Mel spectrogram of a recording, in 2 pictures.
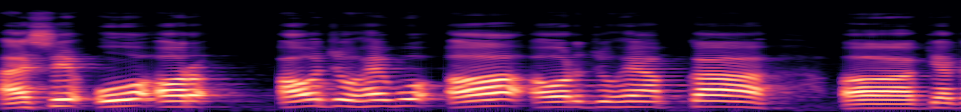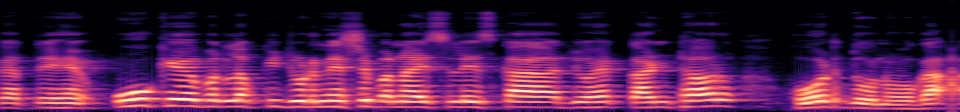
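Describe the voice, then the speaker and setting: A man teaching an online grammar lesson. He explains step by step, asks his own questions and answers them, and sounds out letters slowly and clearly. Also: high voice.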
